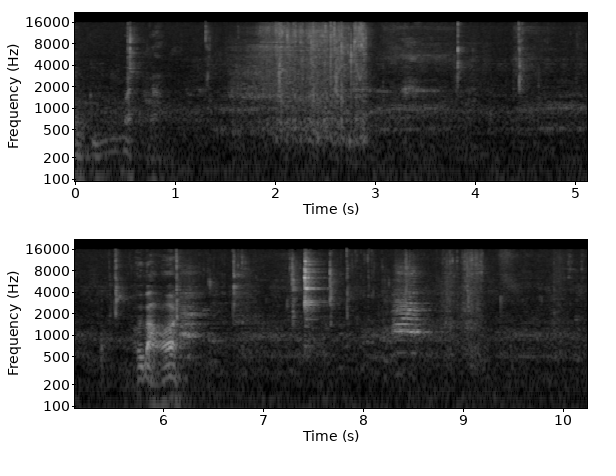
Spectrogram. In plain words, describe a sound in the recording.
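A young man slurps soup from a bowl.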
